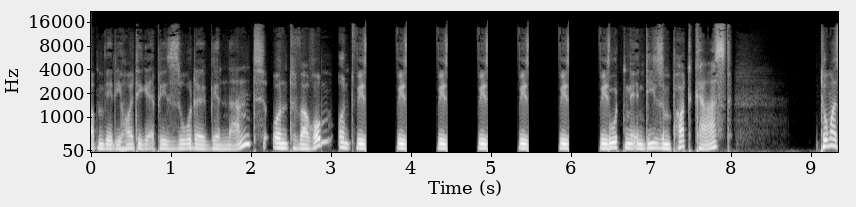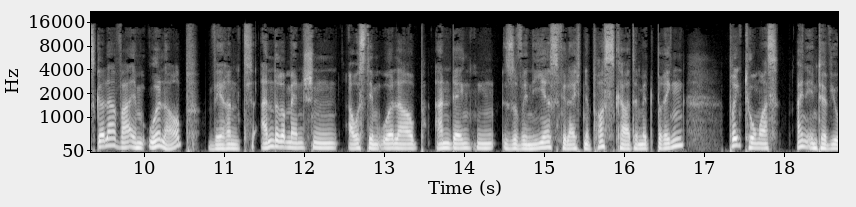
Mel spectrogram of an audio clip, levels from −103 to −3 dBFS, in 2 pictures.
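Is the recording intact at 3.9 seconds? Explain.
No, a 128 ms burst repeats six times every 507 ms, with 379 ms of digital silence between, from 3.43 to 6.48 s: a stutter with silent gaps, likely from a stalled stream replaying its last fragment.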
